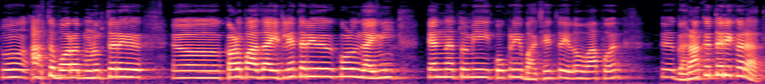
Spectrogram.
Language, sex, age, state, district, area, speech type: Goan Konkani, male, 60+, Goa, Salcete, rural, spontaneous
